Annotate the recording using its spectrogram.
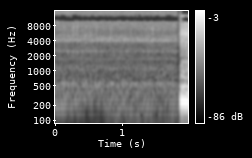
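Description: Faint low hum, then near the end a drill press switches on abruptly and runs with a loud, steady tone while drilling a hole in the bobblehead's plastic.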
